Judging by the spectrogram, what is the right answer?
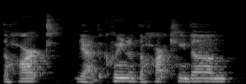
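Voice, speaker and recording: Young male mukbang host eating crunchy fried chicken, crisp bright tone, halting casual delivery, echoey kitchen. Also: medium pitch, fairly even intonation. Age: young adult. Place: home kitchen, indoors. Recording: roomy, echoing kitchen sound.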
